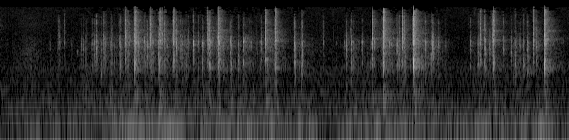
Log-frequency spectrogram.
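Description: Keys clack rapidly on a keyboard in bursts.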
